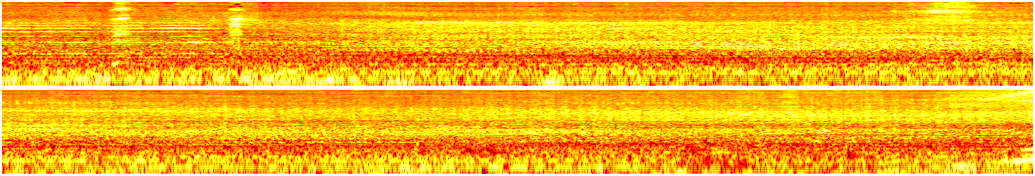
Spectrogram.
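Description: Diesel engines of parked semi-trucks idling, a steady low rumble, with a high held tone in the first couple of seconds.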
